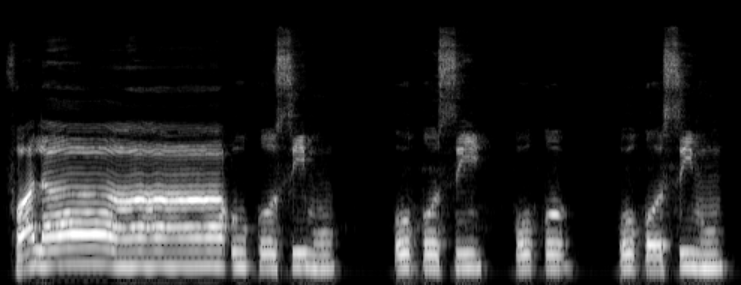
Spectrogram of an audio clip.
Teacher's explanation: We long 3 to 4 seconds. On the qaf, we read heavy sound, and then also we make qalqala, which is the weak qalqala.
